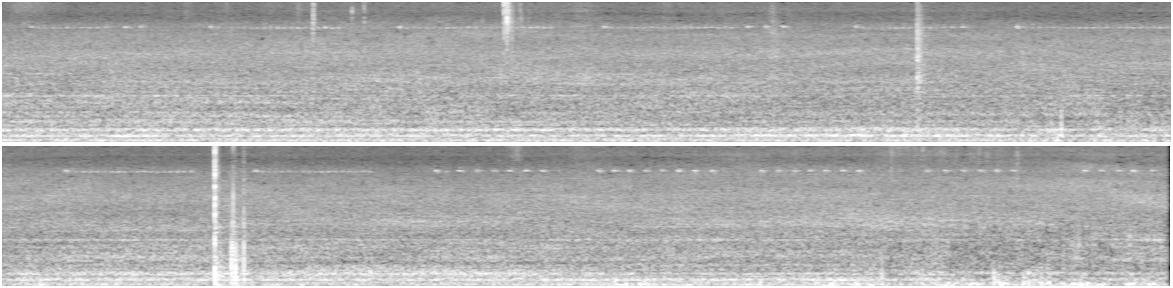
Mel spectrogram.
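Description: Steady low mechanical hum with a constant drone, and a single sharp knock about ten seconds in.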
